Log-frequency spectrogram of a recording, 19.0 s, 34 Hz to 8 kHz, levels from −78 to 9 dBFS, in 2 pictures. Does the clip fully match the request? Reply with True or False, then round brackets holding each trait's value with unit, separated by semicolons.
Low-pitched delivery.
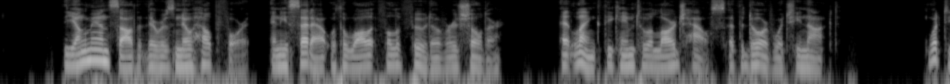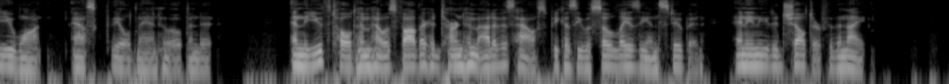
True (105 Hz)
